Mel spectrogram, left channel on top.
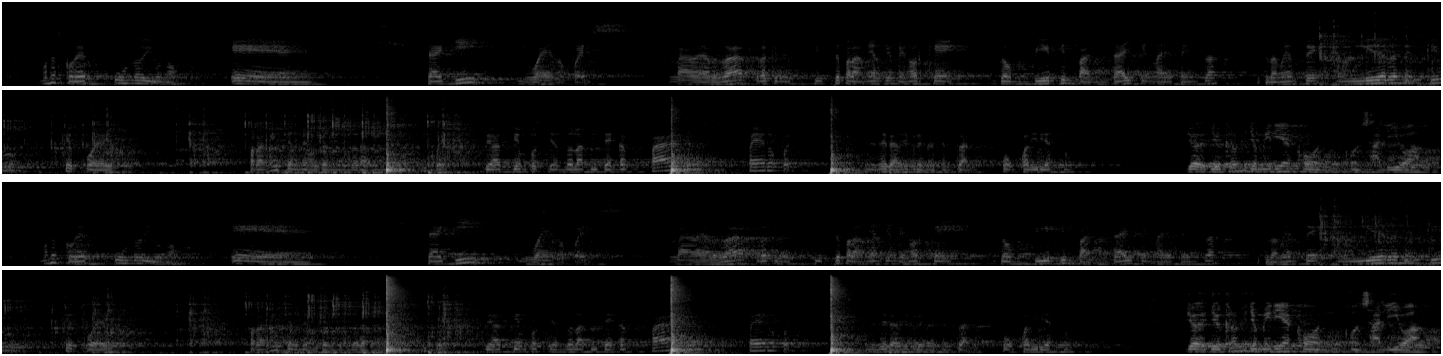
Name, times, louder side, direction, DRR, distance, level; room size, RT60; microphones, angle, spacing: voice 1, 0.4-1.8 2.3-3.1 3.7-4.8 5.1-6.3 6.7-9.5 9.9-12.2 12.6-14.6 15.0-15.7 16.0-16.1 16.9-21.5 21.9-22.4 23.0-25.1, left 2 dB, 85° left, 4 dB, 1.8 m, -51 dB
sound 1, 13.2-19.0, left 1 dB, 30° left, 7.4 m, -52 dB
sound 2, 18.2-18.7 19.1-19.2 21.0-21.5 22.2-22.3 22.6-23.1 23.4-23.5, right 3 dB, 45° right, 0.7 m, -37 dB
voice 2, 26.2-28.6, right 1 dB, 25° right, -2 dB, 3.1 m, -46 dB
26.0 x 22.0 x 9.0 m, 2.1 s
head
